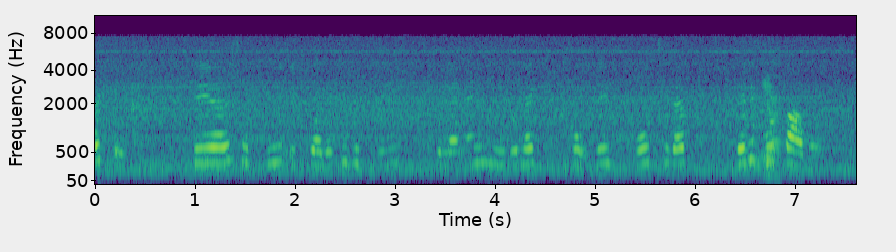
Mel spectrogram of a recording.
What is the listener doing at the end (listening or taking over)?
listening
